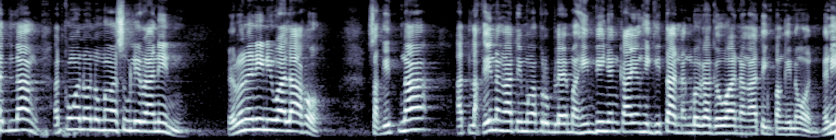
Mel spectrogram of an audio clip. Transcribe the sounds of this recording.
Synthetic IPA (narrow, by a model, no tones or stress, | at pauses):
d̪laŋʔɐt̪̚kʊŋɐnoʔɐnoŋmɐŋasuːlɪɾaːnɪn | pɛːɾo̞nɐniːnɪwaːlɐɐko̞̰ | sɐɡɪt̪̚na | ʔɐt̪lɐkɪnɐŋʔaːt̪ɪŋmɐŋapɾoblɛːmɐɦɪnd̪iɲankaːjɐŋhɪɡɪt̪anɐŋmɐɡaɡɐwanɐŋʔaːt̪ɪŋpɐŋɪnoʔo̞̰nːɐni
